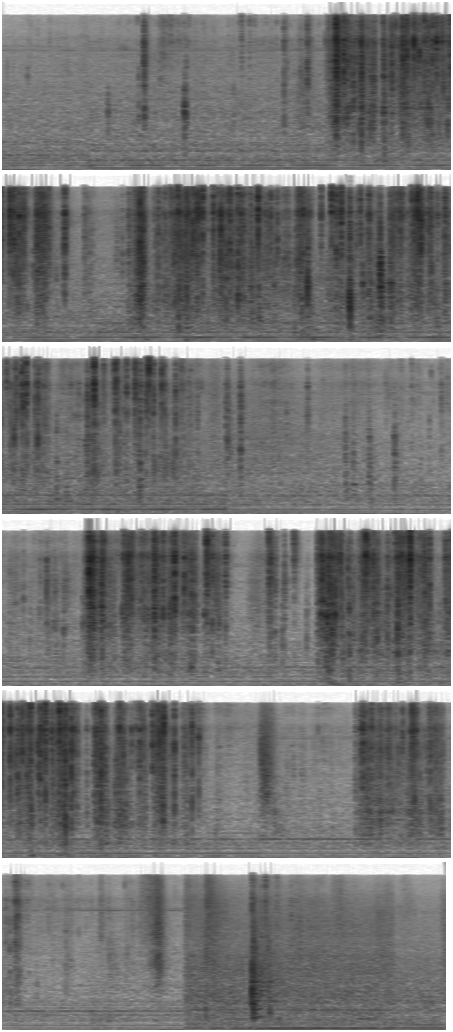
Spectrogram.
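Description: Paper burger wrapper crinkling in repeated bouts as cheeseburgers are folded into it by hand, over a steady low hum.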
